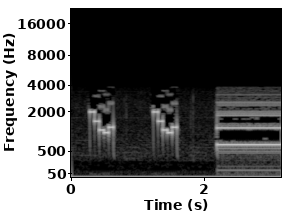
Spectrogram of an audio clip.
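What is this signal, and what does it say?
Five-tone selective call (ZVEI), heard as quick runs of five tones, tones of about 70 ms. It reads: 85213 85213
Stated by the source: ZVEI five-tone call 85211 received by SDR.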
